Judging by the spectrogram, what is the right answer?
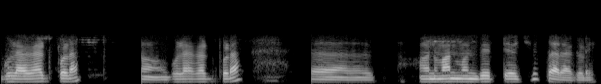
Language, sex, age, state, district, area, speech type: Odia, male, 18-30, Odisha, Subarnapur, urban, conversation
